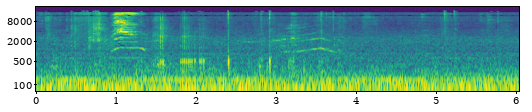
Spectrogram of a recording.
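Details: Mother Sphynx cat giving birth to three kittens of different coat colours; two brief rising-then-falling mewing calls about two seconds apart, soft clicks and rustles, constant low droning hum behind.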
